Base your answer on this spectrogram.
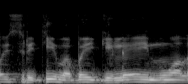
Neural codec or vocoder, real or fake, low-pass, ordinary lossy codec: vocoder, 44.1 kHz, 128 mel bands every 512 samples, BigVGAN v2; fake; 10.8 kHz; Opus, 32 kbps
